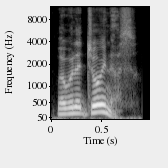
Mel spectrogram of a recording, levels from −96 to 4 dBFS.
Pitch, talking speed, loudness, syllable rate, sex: 170 Hz, 305 wpm, -14 LUFS, 7.6 syllables/s, male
